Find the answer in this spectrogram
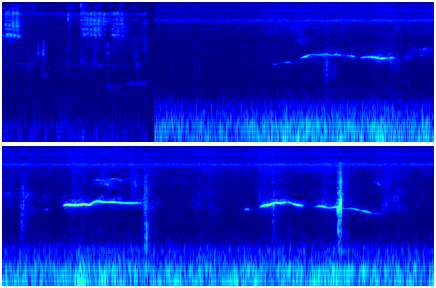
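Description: Several short whistled notes, each under a second and fairly level in pitch, over a steady low rumble, with a few sharp clicks; the first second and a half is nearly quiet.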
